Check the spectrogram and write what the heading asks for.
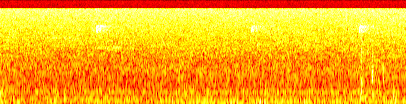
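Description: Faint, steady buzzing of honeybees flying around an opened hive, with a faint tick near the end.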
